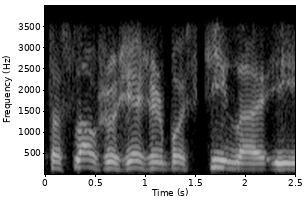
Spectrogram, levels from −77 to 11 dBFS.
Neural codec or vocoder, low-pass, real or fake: vocoder, 44.1 kHz, 128 mel bands every 256 samples, BigVGAN v2; 3.6 kHz; fake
